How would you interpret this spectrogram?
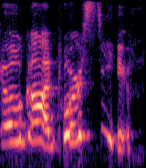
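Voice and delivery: mock pity. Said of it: "now I'm all like".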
